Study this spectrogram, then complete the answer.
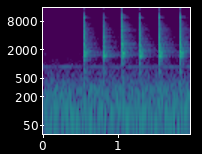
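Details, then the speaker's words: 2007 Suzuki SX4, 2.0L J20 engine, idling with valve cover off and sludge inside: sharp even metallic ticks about four per second over a quiet idle; worn, slack timing chain ticking as it goes around, smoothing out at certain rpm. "that's the ticking sound you hear as the chain goes around and that's why sometimes at certain RPMs it'll smooth out because uh the engine gets in a condition where there's no slop here"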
